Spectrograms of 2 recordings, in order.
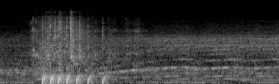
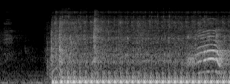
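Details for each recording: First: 70/72cc Coolster pit bike, exhaust and cross bolts off, after a catastrophic flywheel case failure: three kick-over bursts with clatter, never fires; no spark, owner suspects cooked sensor/stator. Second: 70cc Coolster pit bike single-cylinder, restarted with flywheel cover off after chain-related case damage and sitting on its side: starts instantly into crisp, even putter with no rubbing or scraping; running healthy.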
